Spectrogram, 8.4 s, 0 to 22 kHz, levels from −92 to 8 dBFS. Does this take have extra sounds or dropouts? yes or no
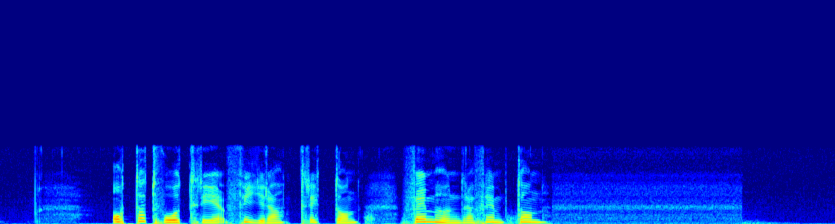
no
